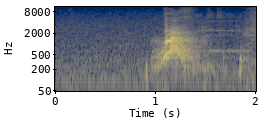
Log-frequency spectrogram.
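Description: A Pomeranian barks once, a short bark about a second in.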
